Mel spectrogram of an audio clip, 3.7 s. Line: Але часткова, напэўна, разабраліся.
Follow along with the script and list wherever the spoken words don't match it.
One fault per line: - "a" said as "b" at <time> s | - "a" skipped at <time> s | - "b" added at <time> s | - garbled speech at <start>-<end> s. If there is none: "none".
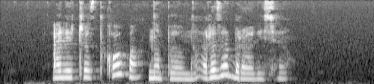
none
